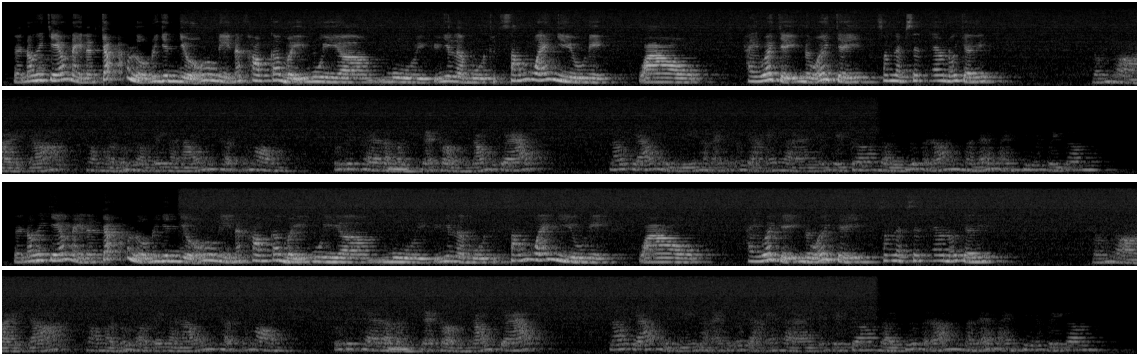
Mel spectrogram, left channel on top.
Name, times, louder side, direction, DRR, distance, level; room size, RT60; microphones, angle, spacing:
voice 1, 0.1-6.0 6.4-7.0 7.4-9.9 15.2-15.4, left 2 dB, 75° left, 7 dB, 0.9 m, -28 dB
sound 1, 1.7-20.1, right 4 dB, 75° right, 2.3 m, -49 dB
voice 2, 10.9-14.2 14.7-16.7 17.4-22.2, left 1 dB, 10° right, -7 dB, 2.3 m, -42 dB
13.5 x 5.0 x 4.8 m, 0.67 s
head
